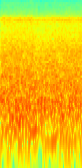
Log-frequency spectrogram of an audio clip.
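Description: A river rushing at Lembah Cipanas in Bogor, a loud, steady roar of flowing water heard up close with no other sounds.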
